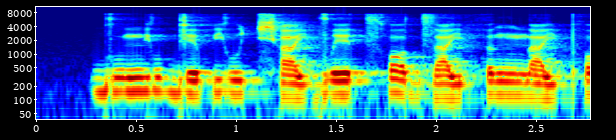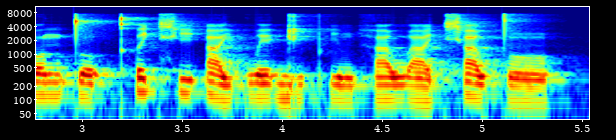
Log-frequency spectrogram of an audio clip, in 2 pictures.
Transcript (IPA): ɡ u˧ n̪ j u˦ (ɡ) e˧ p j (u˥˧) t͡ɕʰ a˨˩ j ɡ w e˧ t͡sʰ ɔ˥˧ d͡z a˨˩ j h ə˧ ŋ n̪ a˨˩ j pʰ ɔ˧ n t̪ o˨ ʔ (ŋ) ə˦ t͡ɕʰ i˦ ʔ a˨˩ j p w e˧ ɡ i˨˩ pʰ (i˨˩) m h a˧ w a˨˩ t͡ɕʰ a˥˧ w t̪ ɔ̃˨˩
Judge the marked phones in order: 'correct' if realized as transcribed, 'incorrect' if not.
correct, incorrect: u˧, incorrect: kʰ, correct

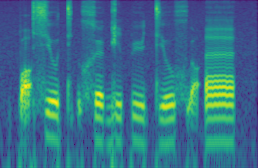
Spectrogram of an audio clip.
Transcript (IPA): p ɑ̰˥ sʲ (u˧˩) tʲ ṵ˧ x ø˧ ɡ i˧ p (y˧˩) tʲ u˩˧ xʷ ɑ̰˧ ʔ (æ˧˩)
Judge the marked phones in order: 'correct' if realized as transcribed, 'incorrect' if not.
correct, correct, incorrect: æ˥

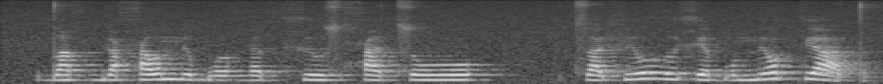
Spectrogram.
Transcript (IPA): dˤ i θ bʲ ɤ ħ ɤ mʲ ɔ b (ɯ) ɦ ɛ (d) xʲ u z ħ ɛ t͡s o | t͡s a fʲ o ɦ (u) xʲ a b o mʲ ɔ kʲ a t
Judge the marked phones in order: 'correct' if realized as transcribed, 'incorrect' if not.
incorrect: ɤ, incorrect: θ, incorrect: ɯ

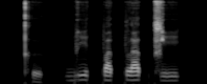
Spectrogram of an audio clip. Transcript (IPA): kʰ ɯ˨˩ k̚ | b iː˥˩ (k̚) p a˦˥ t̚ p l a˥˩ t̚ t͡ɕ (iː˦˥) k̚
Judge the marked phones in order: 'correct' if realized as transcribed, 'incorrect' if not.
incorrect: t̚, correct

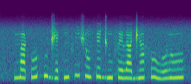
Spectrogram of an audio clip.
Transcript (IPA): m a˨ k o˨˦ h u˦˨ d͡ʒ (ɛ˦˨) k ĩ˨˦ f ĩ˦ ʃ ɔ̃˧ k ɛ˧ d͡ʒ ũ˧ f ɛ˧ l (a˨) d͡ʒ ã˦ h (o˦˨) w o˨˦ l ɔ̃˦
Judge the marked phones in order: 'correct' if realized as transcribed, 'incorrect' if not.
incorrect: ɛ˨, incorrect: a˧, correct

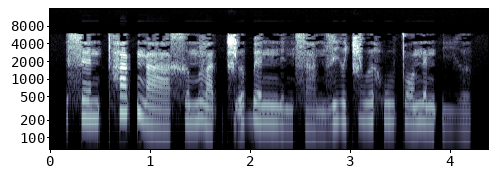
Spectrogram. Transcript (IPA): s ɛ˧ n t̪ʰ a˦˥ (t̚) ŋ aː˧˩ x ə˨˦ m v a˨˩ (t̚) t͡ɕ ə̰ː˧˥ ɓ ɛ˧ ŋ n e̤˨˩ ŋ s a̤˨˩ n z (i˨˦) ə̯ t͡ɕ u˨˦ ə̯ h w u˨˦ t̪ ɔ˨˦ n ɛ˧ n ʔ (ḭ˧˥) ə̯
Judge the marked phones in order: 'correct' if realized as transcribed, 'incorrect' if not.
incorrect: k̚, correct, incorrect: i˧, incorrect: i̤˨˩

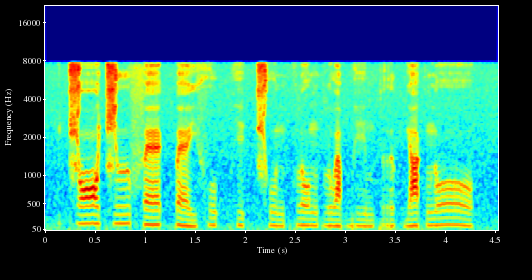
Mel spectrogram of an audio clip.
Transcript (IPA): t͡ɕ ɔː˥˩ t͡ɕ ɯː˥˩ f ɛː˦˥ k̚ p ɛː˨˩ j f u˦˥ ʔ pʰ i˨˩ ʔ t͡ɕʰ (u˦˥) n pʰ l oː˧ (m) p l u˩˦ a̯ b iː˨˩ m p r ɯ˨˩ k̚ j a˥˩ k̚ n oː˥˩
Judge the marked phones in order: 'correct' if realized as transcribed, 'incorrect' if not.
incorrect: u˩˦, incorrect: ŋ

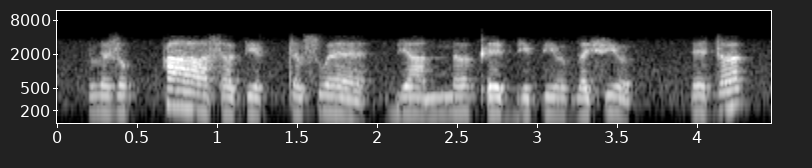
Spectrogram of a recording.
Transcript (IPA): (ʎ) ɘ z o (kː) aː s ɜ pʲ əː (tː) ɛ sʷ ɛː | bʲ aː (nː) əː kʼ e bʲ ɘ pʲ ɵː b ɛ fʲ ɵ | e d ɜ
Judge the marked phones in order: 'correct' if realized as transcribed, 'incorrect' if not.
incorrect: l, correct, correct, correct

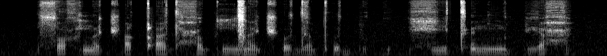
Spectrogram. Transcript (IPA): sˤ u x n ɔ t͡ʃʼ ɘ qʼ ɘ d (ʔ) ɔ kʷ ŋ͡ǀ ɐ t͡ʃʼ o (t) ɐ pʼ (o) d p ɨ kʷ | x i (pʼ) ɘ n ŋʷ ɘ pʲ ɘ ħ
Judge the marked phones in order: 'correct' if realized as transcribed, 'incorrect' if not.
incorrect: ħ, incorrect: d, incorrect: u, incorrect: tʼ

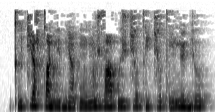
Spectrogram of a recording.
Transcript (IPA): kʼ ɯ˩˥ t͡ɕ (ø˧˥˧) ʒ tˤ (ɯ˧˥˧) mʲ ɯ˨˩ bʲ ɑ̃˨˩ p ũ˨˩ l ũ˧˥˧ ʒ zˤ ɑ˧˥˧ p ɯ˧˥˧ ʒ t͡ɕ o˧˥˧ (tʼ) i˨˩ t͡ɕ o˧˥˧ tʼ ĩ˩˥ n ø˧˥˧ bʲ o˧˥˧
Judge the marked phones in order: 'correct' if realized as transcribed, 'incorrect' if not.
correct, incorrect: ɯ˨˩, correct

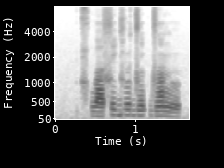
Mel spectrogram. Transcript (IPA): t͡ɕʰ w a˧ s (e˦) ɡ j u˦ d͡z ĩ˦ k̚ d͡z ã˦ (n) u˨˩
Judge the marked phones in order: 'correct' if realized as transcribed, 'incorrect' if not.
incorrect: i˦, incorrect: ŋ

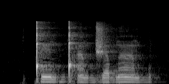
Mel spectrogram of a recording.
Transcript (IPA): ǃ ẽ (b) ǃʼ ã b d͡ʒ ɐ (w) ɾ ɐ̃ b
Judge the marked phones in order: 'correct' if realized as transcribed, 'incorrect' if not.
correct, incorrect: b

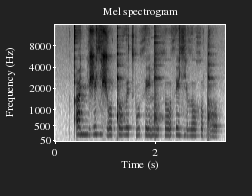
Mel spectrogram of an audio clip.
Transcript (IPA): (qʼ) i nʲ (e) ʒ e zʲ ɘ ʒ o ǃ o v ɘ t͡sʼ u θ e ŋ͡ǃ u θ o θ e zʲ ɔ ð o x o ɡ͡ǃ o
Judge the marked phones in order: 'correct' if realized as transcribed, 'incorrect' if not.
correct, incorrect: ɘ

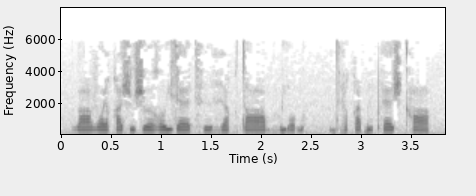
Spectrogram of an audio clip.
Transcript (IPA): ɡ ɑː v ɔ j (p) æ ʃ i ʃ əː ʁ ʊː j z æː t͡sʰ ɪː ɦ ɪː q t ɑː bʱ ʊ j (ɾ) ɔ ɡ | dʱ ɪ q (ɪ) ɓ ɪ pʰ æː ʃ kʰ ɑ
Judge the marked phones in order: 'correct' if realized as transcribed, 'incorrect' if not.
incorrect: q, correct, incorrect: ɛ

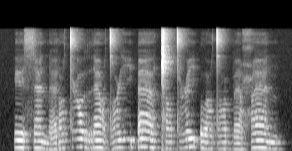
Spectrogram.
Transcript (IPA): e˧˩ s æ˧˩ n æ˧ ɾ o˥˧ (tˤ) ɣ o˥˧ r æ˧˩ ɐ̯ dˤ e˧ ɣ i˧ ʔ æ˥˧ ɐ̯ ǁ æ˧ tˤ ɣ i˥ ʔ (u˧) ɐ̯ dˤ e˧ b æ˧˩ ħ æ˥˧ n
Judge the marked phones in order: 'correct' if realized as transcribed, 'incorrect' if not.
correct, incorrect: o˧

